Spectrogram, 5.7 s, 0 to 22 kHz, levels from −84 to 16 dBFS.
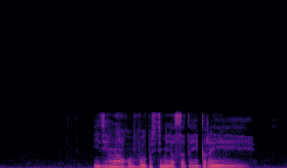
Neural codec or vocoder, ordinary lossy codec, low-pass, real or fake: codec, 16 kHz, 8 kbps, FreqCodec, smaller model; AAC, 48 kbps; 7.2 kHz; fake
